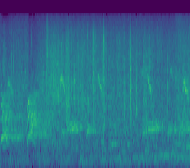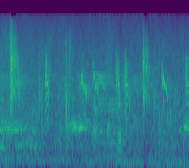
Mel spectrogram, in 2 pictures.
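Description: Domestic chickens clucking in a farmyard, many short calls, with a couple of sharp knocks partway through.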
